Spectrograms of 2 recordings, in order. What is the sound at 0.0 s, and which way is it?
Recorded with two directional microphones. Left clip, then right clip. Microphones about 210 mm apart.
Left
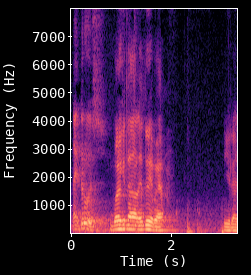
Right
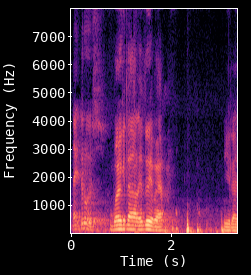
Speech, 10° right (ahead or behind).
